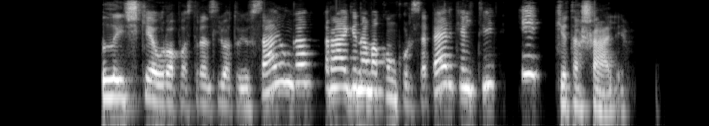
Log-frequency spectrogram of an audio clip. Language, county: Lithuanian, Kaunas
